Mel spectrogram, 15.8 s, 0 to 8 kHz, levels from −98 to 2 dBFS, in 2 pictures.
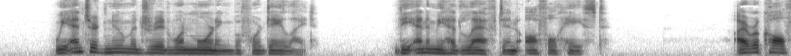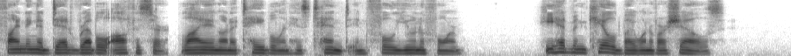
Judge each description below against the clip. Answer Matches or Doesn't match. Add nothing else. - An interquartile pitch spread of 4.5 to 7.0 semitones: Doesn't match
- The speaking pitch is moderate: Doesn't match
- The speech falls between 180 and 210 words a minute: Doesn't match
